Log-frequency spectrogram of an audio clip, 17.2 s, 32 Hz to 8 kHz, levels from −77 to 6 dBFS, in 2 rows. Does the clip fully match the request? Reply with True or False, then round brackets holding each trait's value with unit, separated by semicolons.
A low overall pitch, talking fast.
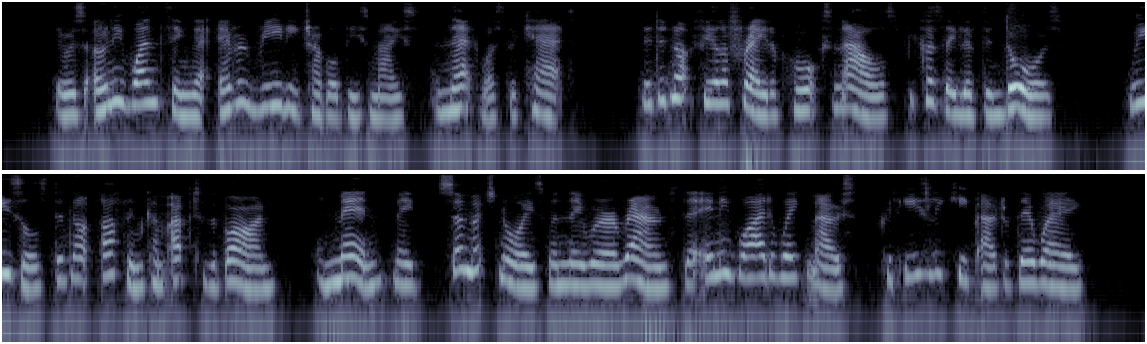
False (220 Hz; 210 wpm)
